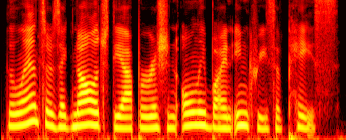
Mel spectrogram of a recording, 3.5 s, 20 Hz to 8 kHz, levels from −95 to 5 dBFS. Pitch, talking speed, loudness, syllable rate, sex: 215 Hz, 190 wpm, -18 LUFS, 6.5 syllables/s, female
